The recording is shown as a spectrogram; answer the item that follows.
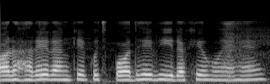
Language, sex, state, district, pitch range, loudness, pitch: Hindi, female, Himachal Pradesh, Shimla, 205-225 Hz, -16 LUFS, 215 Hz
